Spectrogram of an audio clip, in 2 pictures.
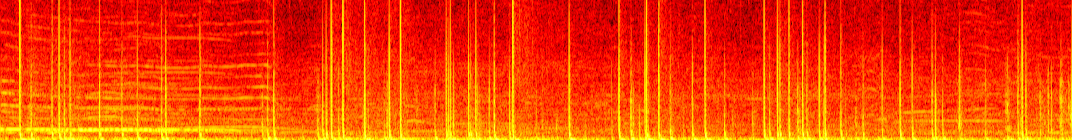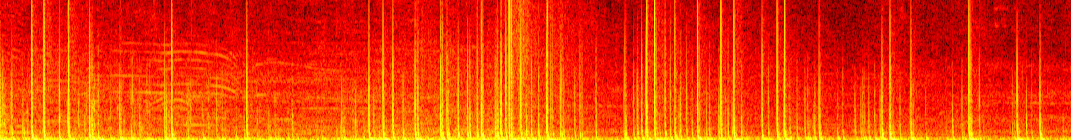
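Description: Large aerial fireworks display: many shells bursting in quick succession, a dense run of bangs and crackles over a continuous low rumble of explosions.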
